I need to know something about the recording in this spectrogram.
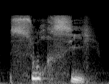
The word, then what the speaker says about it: sourcils: Les sourcils. Okay, so it's quite strange because you get this LS at the end, but then, well, you don't pronounce them.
